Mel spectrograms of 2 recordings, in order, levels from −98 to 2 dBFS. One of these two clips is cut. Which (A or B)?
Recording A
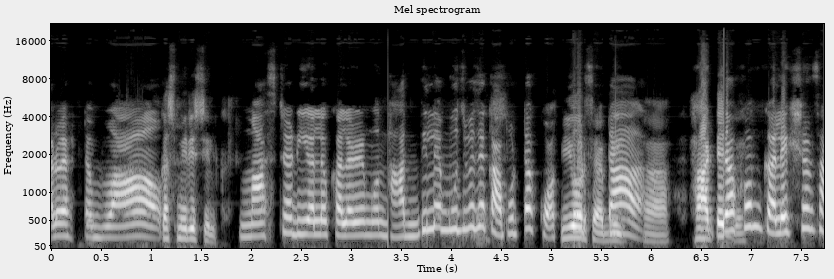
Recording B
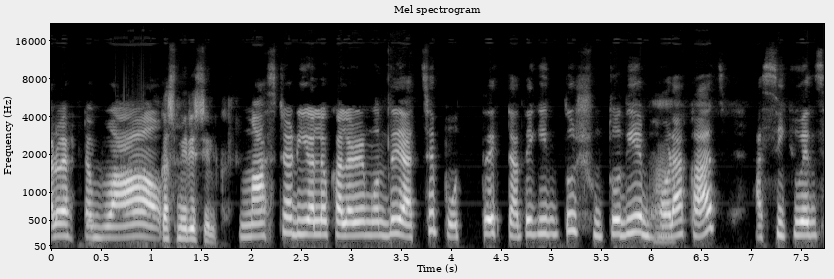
A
